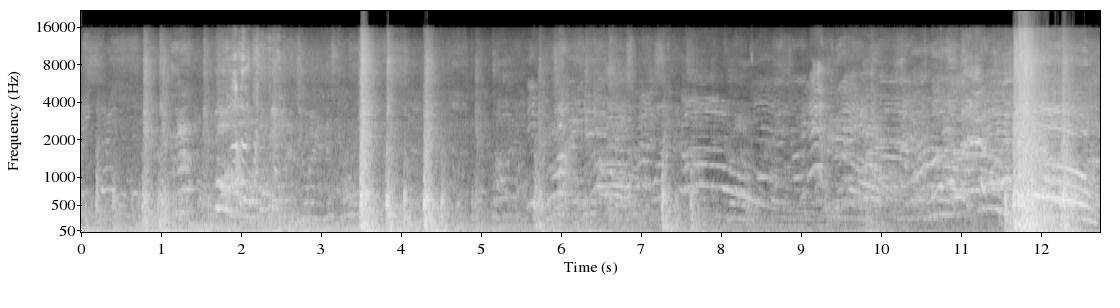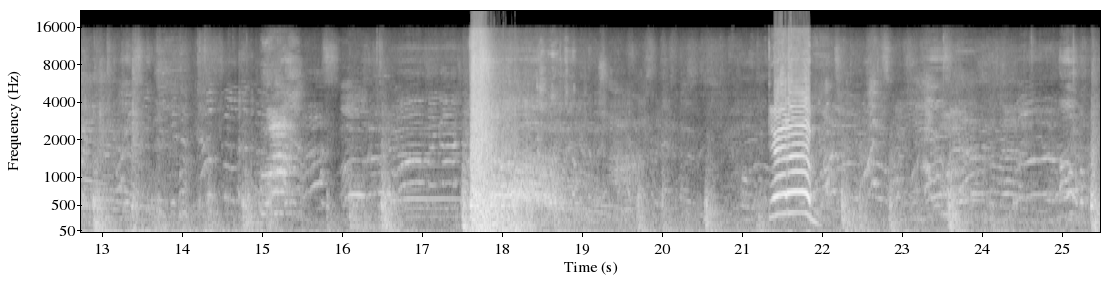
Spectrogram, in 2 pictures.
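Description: A crowd chatters in an echoing hall.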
